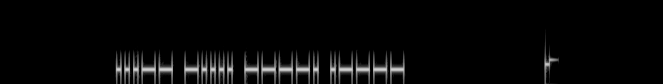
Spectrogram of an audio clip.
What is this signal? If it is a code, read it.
Morse code, heard as a keyed tone, about 28 wpm, 700 Hz. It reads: 3691
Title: Numbers - 4-Digit 28wpm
